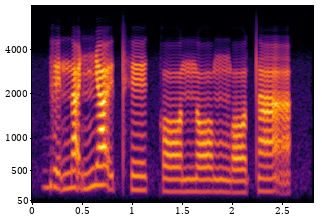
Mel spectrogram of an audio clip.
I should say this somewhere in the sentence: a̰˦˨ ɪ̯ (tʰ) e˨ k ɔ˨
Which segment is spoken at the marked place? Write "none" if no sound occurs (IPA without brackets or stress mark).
tʰ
